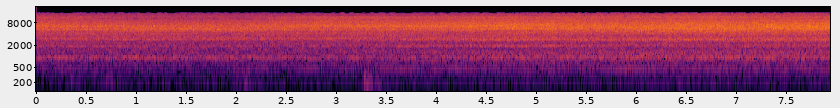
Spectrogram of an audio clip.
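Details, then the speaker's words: AMD FX-8350 CPU with AMD stock cooler while gaming FarCry 3 at ultra settings: loud constant airy whoosh with faint steady hum, no ticking or grinding; stock fan spinning fast, loud but working normally. "Alright, what we have here is the AMD FX-8350 running with the stock cooler. This is what it sounds like running FarCry 3 at ultra settings."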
